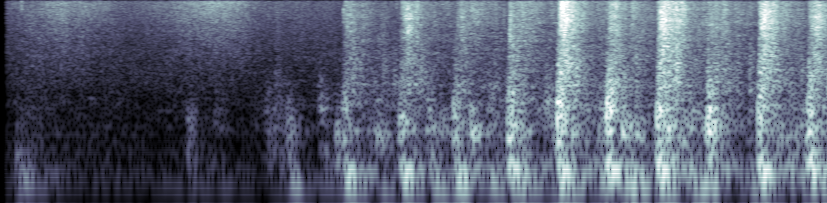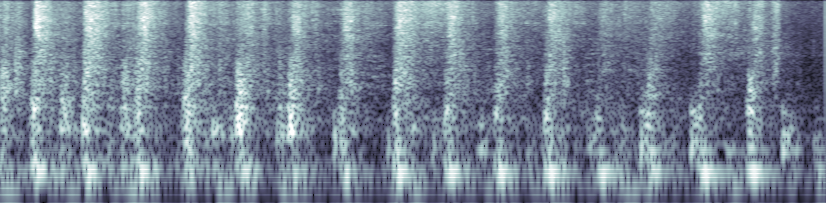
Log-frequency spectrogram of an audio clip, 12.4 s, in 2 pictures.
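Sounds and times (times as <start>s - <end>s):
stomping: 2.4s - 12.3s.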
